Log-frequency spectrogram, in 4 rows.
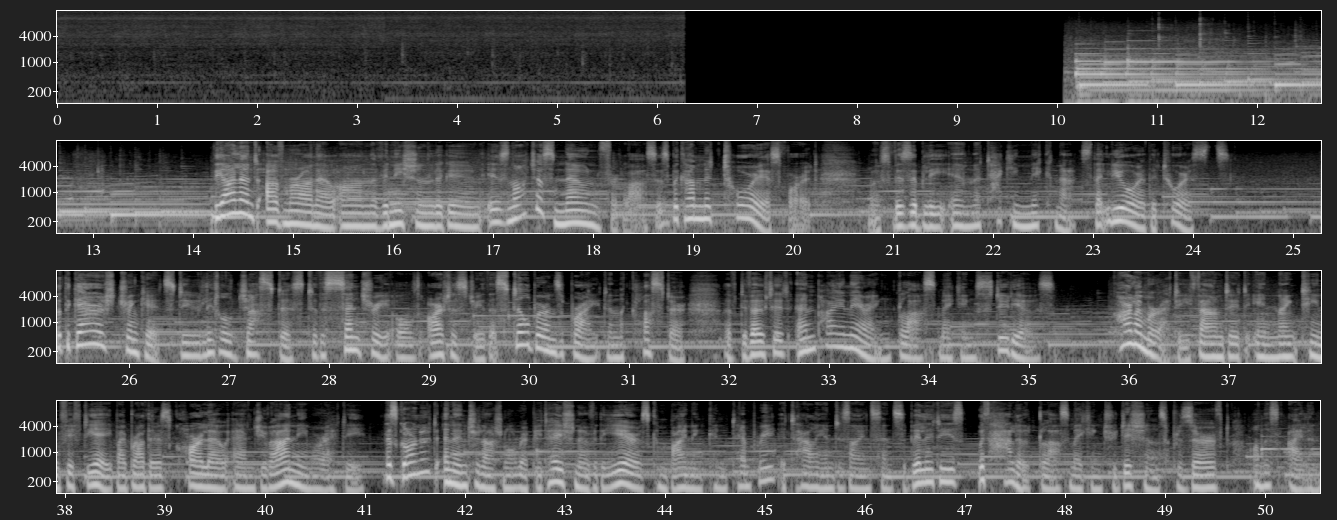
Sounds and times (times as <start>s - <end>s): Music: 10.1s - 50.5s
Speech: 14.2s - 20.2s, 20.8s - 24.4s, 25.3s - 35.3s, 35.9s - 50.5s.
